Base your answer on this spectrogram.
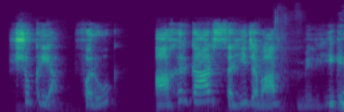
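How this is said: It is said with excited energy.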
